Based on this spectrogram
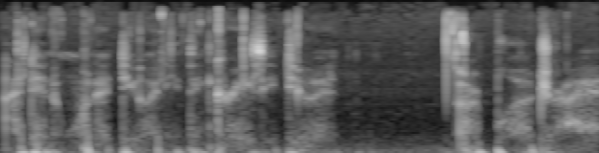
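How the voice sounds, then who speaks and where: Over noticeable background noise, a man whispers at a very fast pace. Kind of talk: casual intro talk to camera. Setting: recorded at home late at night. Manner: whispered, soft-spoken.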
